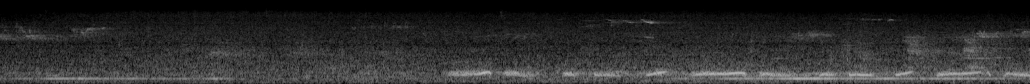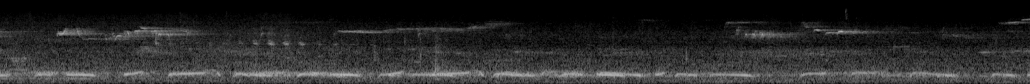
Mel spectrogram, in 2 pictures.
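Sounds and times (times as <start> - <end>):
dense pulsing cooing: 0.0 - 3.2, 4.4 - 17.8
low hum: 0.0 - 13.3
rustling leaves on a breezy summer day: 0.0 - 20.5.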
